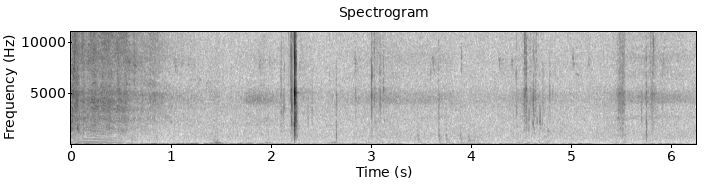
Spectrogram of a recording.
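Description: Baitcasting rod and reel in use during a cast: a short whir with a falling pitch at the start, one sharp click about two seconds in, then a few faint clicks as the lure is worked back.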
